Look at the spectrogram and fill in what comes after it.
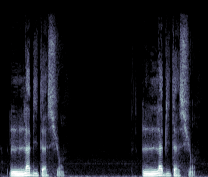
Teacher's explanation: Even if you've got this H, then the first sound you hear is A. Okay, so for the same reason you will have to take this A away, and then you get this l'habitation, l'habitation.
